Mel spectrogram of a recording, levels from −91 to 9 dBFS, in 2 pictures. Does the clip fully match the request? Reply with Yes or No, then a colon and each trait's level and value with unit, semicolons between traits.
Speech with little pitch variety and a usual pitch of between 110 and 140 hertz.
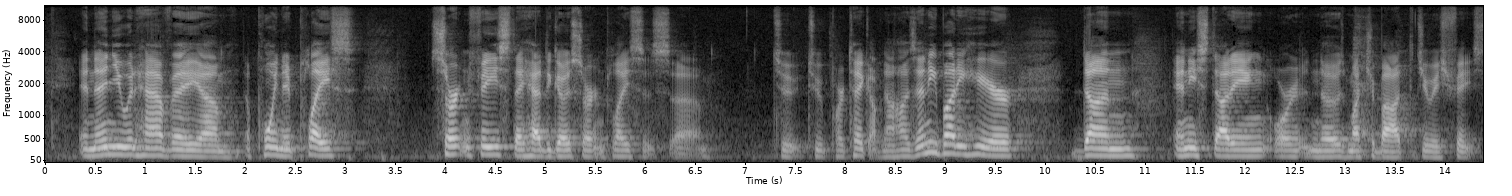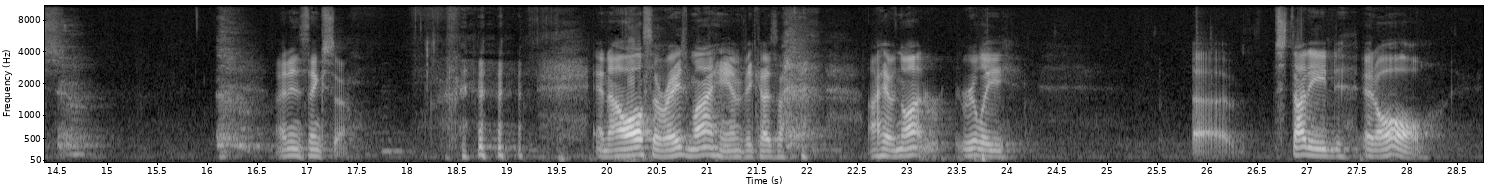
No: average, 3.2 semitones; low, 135 Hz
